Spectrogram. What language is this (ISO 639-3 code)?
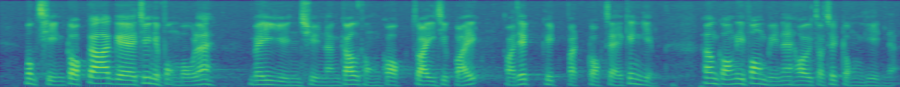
yue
